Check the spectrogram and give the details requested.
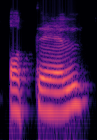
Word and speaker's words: hotel: Then, well, of course, hotel, the word is the same, just mind the slightly different pronunciation. The H in Spanish is silent always, so it's hotel.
